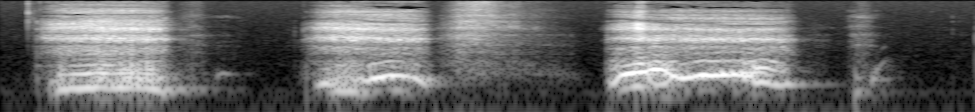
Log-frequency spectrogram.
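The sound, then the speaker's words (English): A voice imitates a woman gasping for air and weeping: three loud, ragged sobbing breaths with wavering, strained voiced moans, separated by short pauses, with no talking. “I mean, she was gasping for air, weeping, if you know what I mean.”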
